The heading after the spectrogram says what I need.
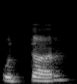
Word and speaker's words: उत्तरा: फॉ on behalf of उत्तर द सन ऑफ the king. यहां पर उत्तरा है। ए के ऊपर मार्क है। लाइन उसका मतलब है आर A means are आर रा प्रोनाउंस किया जाएगा।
